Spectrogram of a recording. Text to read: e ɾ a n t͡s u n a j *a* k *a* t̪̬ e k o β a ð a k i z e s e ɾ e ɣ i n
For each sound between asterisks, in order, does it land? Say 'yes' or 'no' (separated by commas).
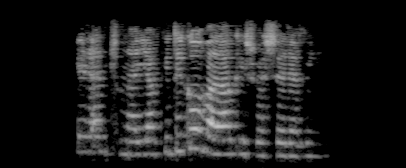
yes, no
